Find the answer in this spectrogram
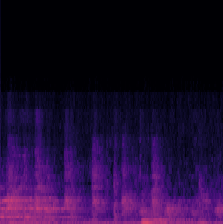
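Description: Indistinct speech with a short, louder vocal sound about one and a half seconds in.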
